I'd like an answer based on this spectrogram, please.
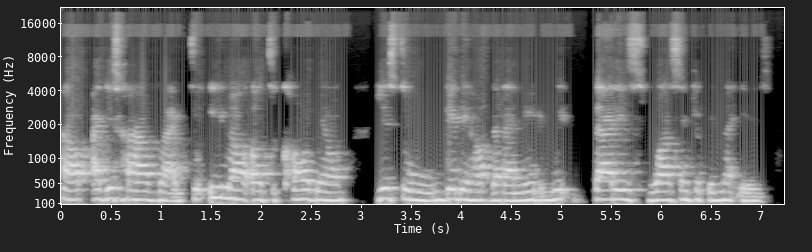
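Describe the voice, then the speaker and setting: A woman with a French accent, medium in pitch, at a moderate pace. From Congo. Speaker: student. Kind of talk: interview.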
